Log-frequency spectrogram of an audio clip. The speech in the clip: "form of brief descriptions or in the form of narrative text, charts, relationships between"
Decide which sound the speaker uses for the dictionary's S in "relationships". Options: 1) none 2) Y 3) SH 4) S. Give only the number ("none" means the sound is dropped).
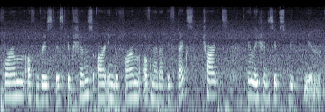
4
